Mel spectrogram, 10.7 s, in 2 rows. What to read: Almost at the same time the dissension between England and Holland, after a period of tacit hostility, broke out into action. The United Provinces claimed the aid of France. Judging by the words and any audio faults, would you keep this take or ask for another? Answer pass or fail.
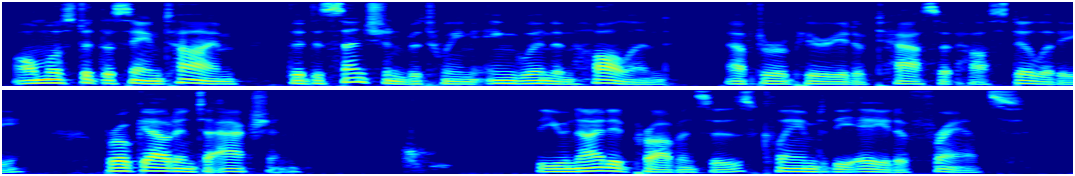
fail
